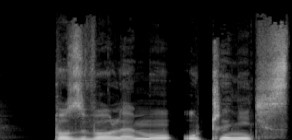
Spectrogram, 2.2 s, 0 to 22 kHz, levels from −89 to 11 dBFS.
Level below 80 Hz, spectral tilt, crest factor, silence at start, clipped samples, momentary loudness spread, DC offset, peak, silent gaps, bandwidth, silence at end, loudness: -64 dBFS; -5 dB/octave; 12 dB; 0.4 s; under 0.1%; 3 LU; under 0.1%; -6 dBFS; none; 19 kHz; 0.05 s; -18 LUFS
